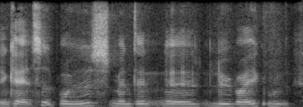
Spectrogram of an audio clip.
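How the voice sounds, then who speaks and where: A woman speaks in a plain, everyday voice at medium pitch and a fairly slow pace. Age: 50s. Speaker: hospital IT manager, former nurse. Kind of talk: interview.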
